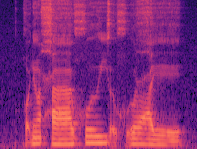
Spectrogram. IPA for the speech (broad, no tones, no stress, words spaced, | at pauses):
qʷə̰ɾʲɔ̃ħaː χʷɯːjə̰χʷə̰u̯ ʕe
